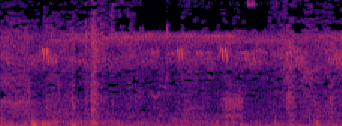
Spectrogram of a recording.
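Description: Quiet background with a few faint, light knocks.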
